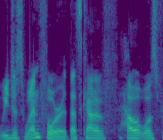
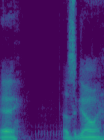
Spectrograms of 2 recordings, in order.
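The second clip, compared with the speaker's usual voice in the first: casual, low, deep-register voice; 5 semitones lower than usual. Recalling something tried on the second day, the speaker greets in a lower register. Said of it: "work with my lower register".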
